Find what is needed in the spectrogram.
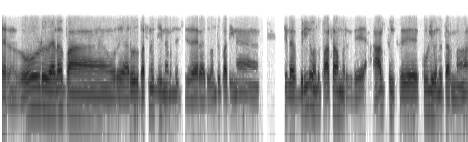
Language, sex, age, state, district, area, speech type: Tamil, male, 30-45, Tamil Nadu, Chengalpattu, rural, conversation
